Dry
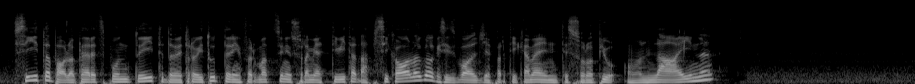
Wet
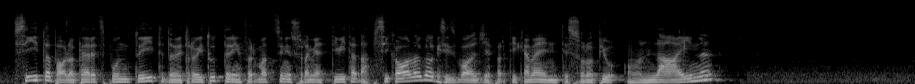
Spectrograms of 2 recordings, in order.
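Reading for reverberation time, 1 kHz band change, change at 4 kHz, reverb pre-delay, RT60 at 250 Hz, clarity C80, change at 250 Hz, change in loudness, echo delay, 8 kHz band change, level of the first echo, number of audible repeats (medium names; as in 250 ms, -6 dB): 0.45 s, +0.5 dB, 0.0 dB, 3 ms, 0.65 s, 25.5 dB, +1.0 dB, +0.5 dB, no echo, 0.0 dB, no echo, no echo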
